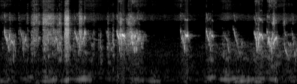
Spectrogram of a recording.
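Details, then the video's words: Budgerigar chirps: short sharp tweets and buzzy warbled notes in clusters, a clear pause around the middle before more chirping resumes. "Budgies Chirping Sound | Budgie Beautiful Sounds | Budgie Beautiful Voice"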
